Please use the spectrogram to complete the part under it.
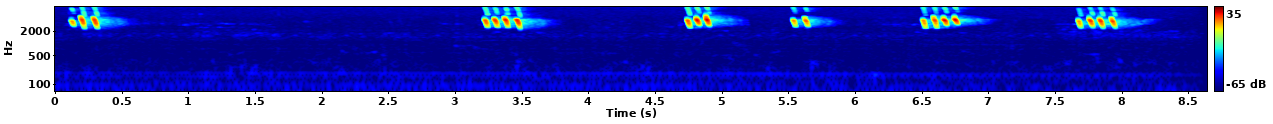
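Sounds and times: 
European greenfinch (Chloris chloris) giving chattering calls: 0.1s - 0.5s, 3.2s - 3.7s, 4.8s - 5.8s, 6.5s - 7.0s, 7.7s - 8.2s.

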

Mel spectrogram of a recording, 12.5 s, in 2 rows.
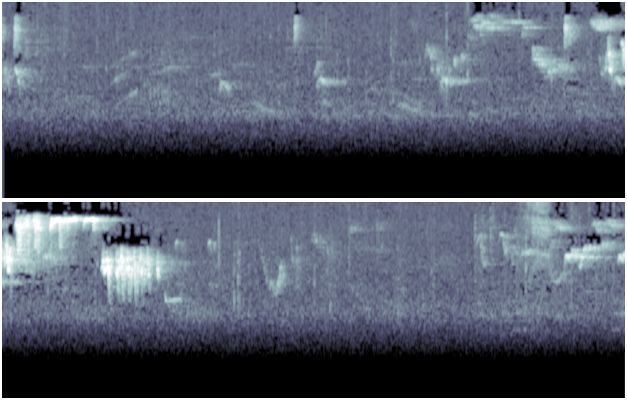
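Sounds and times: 
European robin singing: 0.0s - 10.0s, 11.0s - 12.4s.

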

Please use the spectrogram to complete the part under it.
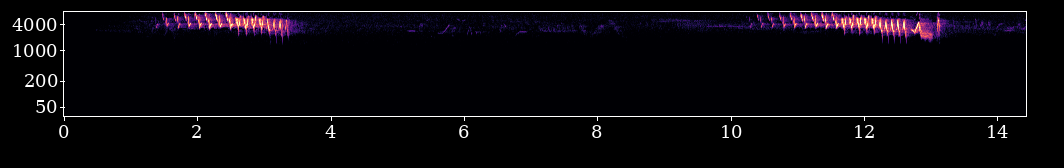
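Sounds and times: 
Common chaffinch Fringilla coelebs singing: 0.5s - 3.7s, 5.0s - 14.4s.

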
